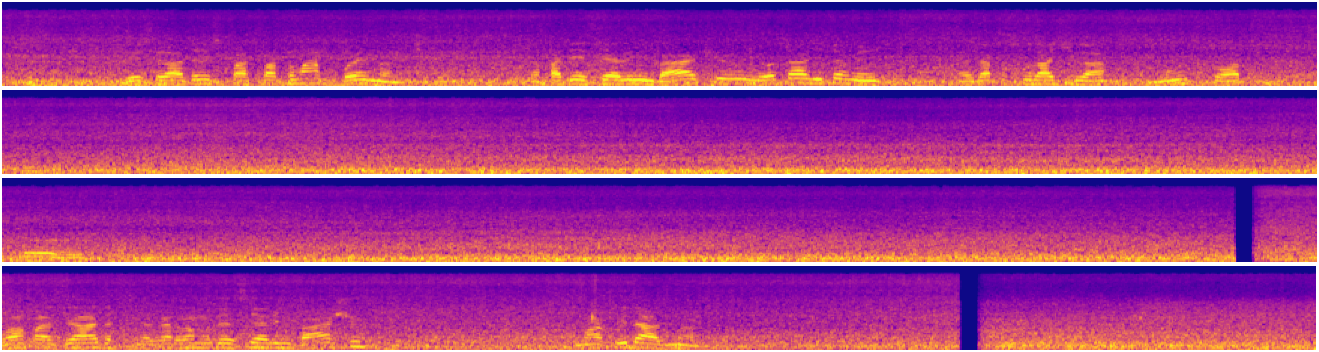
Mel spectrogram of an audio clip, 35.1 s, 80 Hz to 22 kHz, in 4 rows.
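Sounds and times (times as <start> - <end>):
waterfall rushing: 0.0 - 35.0.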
